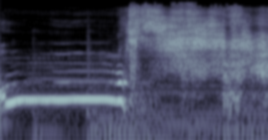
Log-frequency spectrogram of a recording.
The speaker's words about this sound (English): As the tentacles start forming into a wolf's head and it howls.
